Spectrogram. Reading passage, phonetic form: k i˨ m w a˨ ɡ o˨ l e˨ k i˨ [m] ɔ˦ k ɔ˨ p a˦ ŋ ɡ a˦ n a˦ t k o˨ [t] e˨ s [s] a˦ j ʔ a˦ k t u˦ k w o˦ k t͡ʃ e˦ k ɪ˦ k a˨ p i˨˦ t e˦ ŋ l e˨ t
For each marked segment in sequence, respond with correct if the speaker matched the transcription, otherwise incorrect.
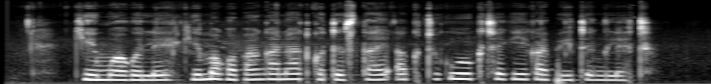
correct, correct, incorrect

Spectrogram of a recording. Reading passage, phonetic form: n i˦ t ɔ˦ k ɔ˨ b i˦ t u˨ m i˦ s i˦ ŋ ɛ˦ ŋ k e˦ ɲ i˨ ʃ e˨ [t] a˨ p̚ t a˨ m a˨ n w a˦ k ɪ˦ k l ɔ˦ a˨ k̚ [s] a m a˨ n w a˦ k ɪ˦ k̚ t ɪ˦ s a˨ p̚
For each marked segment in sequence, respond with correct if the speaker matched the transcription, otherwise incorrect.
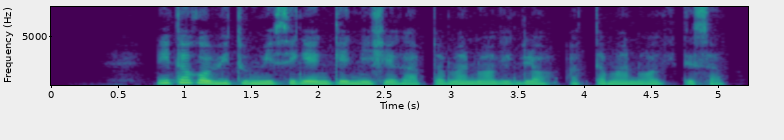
incorrect, incorrect

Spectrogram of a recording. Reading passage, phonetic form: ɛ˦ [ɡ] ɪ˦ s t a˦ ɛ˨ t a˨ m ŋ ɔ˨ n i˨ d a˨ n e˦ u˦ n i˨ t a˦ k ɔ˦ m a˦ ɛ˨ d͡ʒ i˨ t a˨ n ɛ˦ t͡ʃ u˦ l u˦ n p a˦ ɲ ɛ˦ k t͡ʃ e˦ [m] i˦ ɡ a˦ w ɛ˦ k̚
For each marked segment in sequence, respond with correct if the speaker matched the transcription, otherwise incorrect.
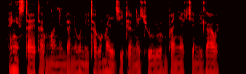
incorrect, correct

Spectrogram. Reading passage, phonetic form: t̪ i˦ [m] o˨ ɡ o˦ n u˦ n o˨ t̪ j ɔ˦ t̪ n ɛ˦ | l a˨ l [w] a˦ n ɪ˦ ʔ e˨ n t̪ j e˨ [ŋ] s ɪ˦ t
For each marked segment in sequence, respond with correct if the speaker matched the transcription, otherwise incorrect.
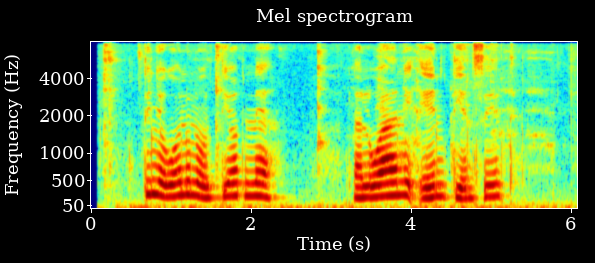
incorrect, correct, incorrect

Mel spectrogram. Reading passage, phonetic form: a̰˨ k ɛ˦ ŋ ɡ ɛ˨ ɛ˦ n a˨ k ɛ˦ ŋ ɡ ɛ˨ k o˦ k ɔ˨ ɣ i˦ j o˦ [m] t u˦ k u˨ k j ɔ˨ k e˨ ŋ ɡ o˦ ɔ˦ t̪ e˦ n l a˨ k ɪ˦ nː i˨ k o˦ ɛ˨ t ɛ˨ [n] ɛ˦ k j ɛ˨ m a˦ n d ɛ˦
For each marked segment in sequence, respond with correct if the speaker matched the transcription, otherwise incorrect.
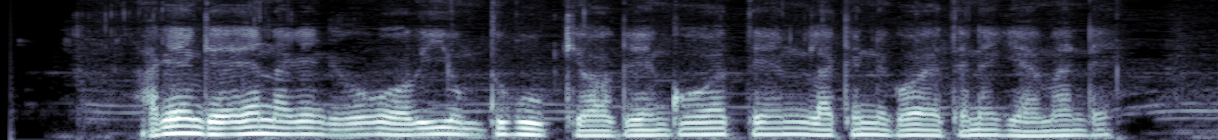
correct, correct

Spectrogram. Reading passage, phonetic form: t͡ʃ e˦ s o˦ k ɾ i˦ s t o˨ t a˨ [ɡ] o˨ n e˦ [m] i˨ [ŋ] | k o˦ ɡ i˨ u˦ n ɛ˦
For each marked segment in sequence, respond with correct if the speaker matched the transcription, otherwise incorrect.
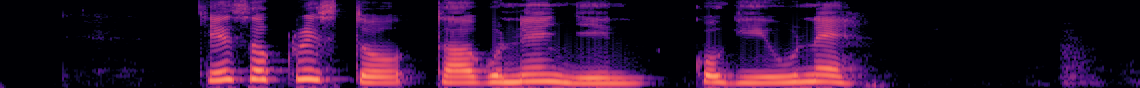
correct, incorrect, incorrect

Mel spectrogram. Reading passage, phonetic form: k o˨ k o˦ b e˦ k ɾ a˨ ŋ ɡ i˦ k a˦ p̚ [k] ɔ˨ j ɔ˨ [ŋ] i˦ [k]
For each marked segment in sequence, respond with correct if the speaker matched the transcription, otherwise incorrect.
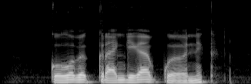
correct, incorrect, correct

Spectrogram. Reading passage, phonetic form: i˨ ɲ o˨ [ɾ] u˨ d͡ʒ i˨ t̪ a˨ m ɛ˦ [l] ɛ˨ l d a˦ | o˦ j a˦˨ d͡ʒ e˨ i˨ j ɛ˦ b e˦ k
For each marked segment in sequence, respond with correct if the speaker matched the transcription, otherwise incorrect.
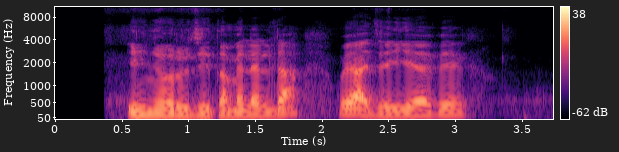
correct, correct

